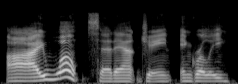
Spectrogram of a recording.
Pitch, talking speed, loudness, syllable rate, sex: 170 Hz, 150 wpm, -19 LUFS, 3.7 syllables/s, female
